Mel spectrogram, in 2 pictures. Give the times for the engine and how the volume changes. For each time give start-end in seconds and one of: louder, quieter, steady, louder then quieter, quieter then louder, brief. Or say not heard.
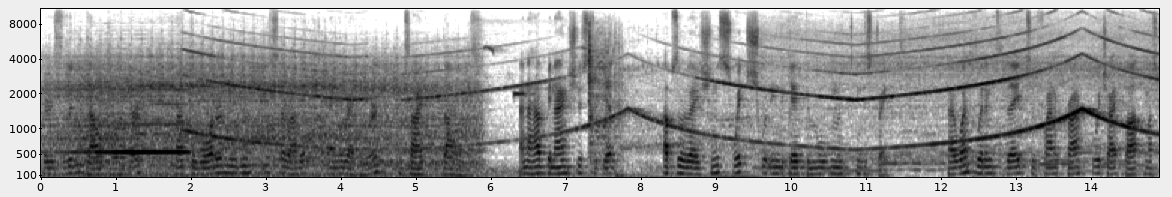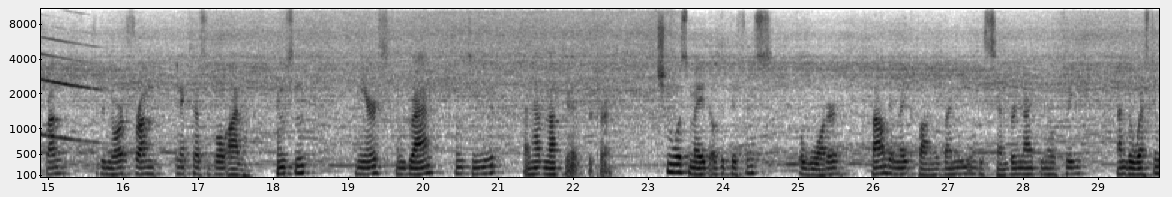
0.0-29.7 quieter.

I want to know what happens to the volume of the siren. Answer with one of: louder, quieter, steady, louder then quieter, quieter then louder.
quieter then louder.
